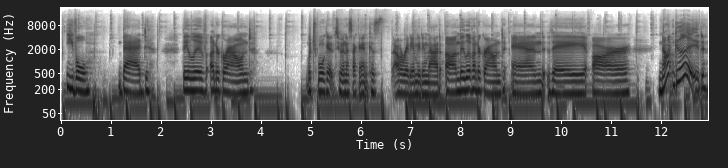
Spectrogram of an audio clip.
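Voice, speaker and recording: A woman chatting casually as a podcast panelist in a playful, emphatic and sardonic way. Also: fairly low pitch. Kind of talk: casual chat.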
